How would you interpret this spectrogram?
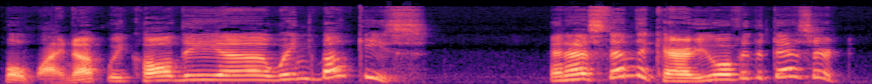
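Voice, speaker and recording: A man voicing a proud, thoughtful living scarecrow in a children's storybook, in an animated, earnest lilt. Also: high voice, a little fast, pitched above the performer's own voice, heavily acted. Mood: pondering. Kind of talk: children's storybook read aloud.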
